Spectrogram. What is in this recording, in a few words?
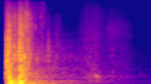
Land Heavy Ice, Footsteps; Warframe; Tenno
